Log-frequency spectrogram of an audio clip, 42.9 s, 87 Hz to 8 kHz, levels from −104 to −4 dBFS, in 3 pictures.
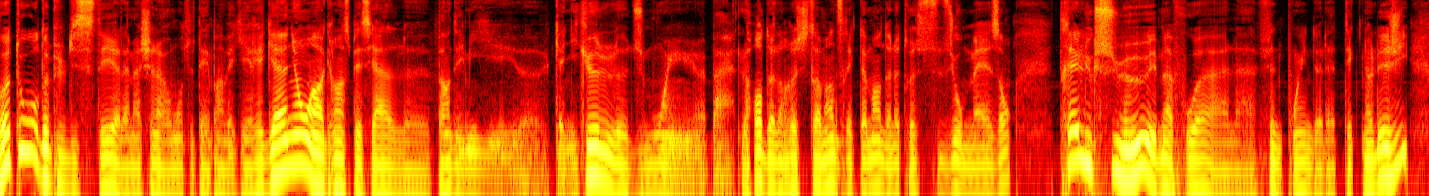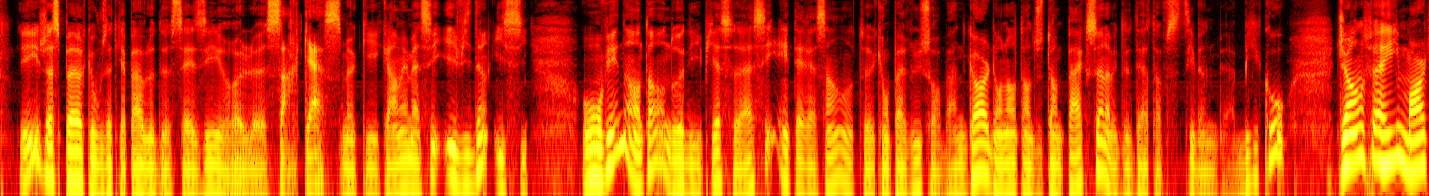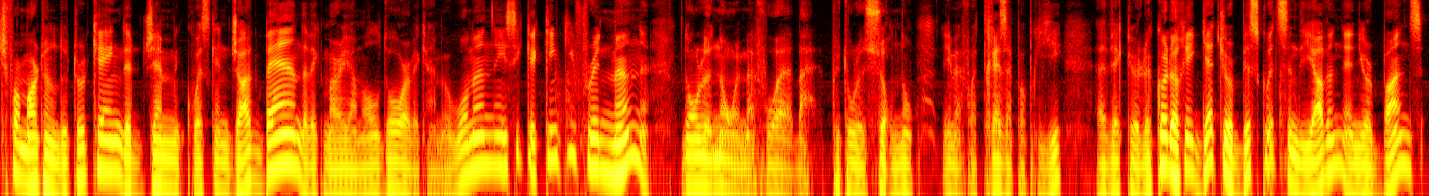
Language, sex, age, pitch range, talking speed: French, male, 50-69, 85-125 Hz, 190 wpm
